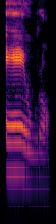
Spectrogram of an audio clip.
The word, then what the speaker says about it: euro: This is not euro. This is euro. Euro. So, the key here here is to pronounce the e and u like they were self-standing.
